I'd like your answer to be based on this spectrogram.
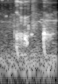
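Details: A dog's cough: two short, hoarse, bark-like bursts.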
